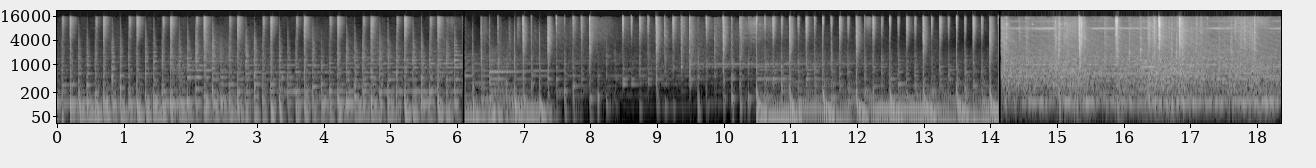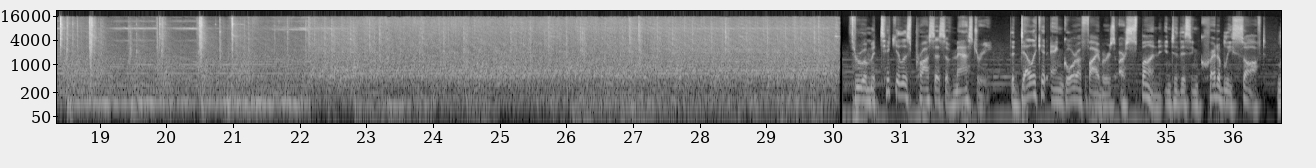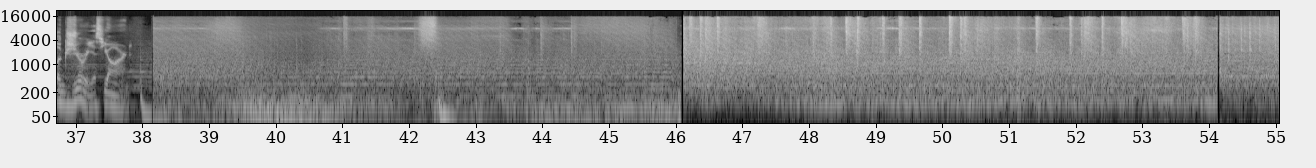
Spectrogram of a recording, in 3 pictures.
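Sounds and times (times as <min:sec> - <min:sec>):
machinery running: 0:14.2 - 0:32.0, 0:37.1 - 0:55.0.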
